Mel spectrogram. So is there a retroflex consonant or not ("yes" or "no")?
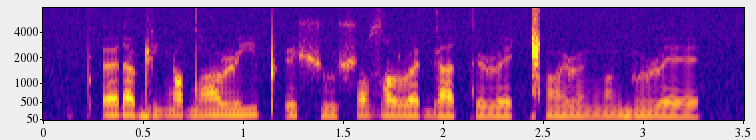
yes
